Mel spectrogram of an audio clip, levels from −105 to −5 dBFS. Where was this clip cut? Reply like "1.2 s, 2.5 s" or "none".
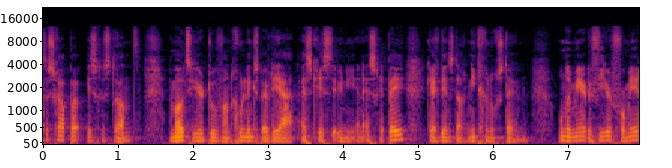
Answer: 3.6 s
